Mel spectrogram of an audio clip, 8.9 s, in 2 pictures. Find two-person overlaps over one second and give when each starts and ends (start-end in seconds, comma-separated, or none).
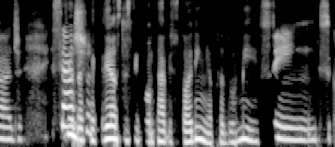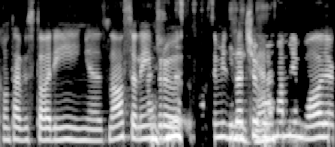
6.5-8.2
